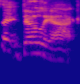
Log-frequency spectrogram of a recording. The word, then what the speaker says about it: Doleac: briefly saw Adam how do you say this dolacy doliak that's how I pronounced it and I will talk about him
